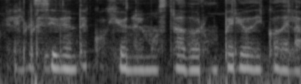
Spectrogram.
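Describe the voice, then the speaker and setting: A woman's whisper comes through noticeable background noise. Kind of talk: audiobook reading. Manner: whispered.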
